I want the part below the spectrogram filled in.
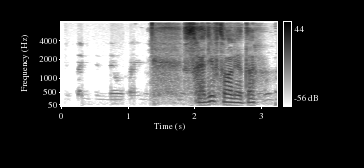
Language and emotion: Russian, angry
